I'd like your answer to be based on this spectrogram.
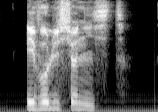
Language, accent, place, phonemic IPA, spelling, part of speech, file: French, France, Lyon, /e.vɔ.ly.sjɔ.nist/, évolutionniste, adjective / noun, LL-Q150 (fra)-évolutionniste.wav
- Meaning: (adjective) evolutionist, Darwinist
